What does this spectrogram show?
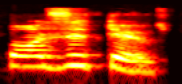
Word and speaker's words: positive: And the pronunciation of positive, it's positive, and she used positive. It's not j, there is no g sound, it's positive.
